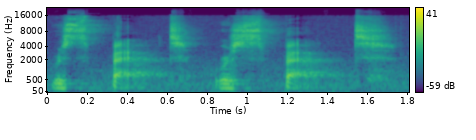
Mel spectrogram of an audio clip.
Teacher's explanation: know ethics it's ethics ethics it's the first syllable stress and respect this is a second syllable stress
